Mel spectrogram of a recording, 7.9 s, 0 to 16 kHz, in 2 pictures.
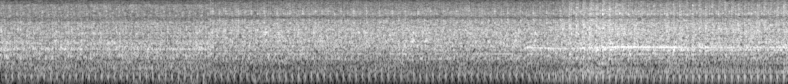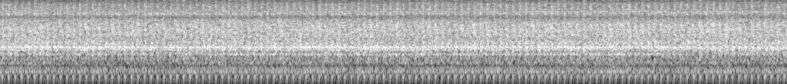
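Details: ETQ 2700 W generator, brushless powerhead, loaded 100 W over rated wattage: drone deepens slightly as load comes on, then holds without hunting or surging; stayed near 61 Hz, 118 V, healthy.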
